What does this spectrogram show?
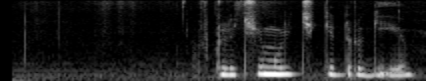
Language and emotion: Russian, neutral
